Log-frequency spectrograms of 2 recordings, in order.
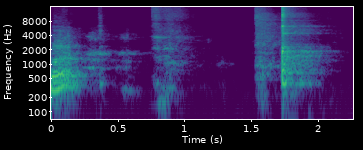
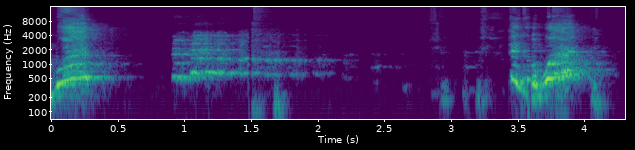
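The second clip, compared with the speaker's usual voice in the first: higher, mocking "what?" challenge; mock high-pitched snap; 7 dB quieter, much slower than usual. Imitating a rough woman cussing a man out, high and mocking.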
